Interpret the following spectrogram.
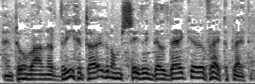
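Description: An actor with a Flemish accent playing a polite, patient police commissioner in a radio drama, speaking courteously and with some hesitation. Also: male voice, mid-range voice, animated, moderate pace, vocal fry, warm tone.

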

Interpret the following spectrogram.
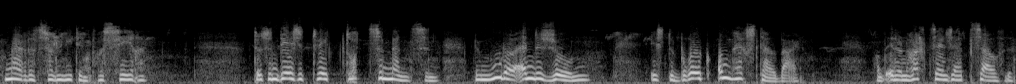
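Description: A husky, imperious gentlewoman. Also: medium pitch. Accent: Netherlands Dutch. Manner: curt, haughty, clipped and formal. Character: cold, imperious young gentlewoman. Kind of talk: radio drama acting. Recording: muffled old radio drama recording.

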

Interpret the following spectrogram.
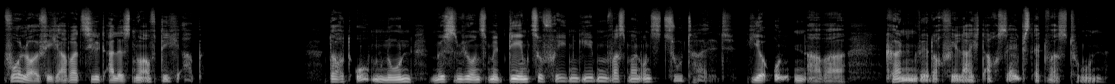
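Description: An actor playing a brooding male storyteller in a literary radio play, deliberate and expressive in his delivery. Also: medium pitch, gravelly, no echo, studio quality. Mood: brooding, guarded hope.

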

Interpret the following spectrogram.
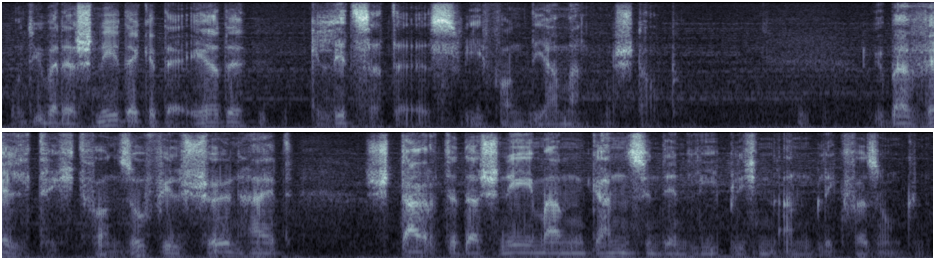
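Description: A man with a gravelly voice narrating a scripted fairy tale for children as a storyteller. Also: deep voice, bright, forceful tone.

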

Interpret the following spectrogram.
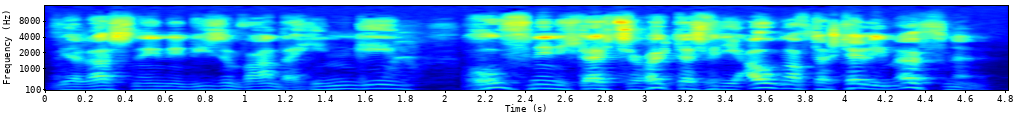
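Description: An actor playing an earnest, puzzled courtly gentleman confidant in a classical German radio drama, speaking formally and urgently. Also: mid-range voice, expressive, fast, slight background noise. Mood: pained, urgent.

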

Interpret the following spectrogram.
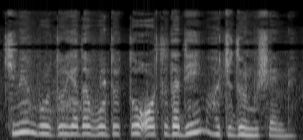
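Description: A woman's voice: mid-range voice, rapid-fire, muffled recording, a crowd in the background, lightly acted. An actress playing a defiant, resolute young village woman orphaned and grieving, in an earnest, declamatory radio-theatre style. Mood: bitter, resolute.

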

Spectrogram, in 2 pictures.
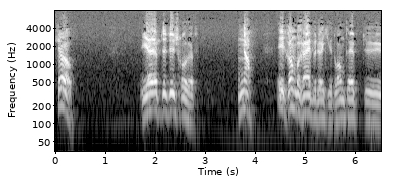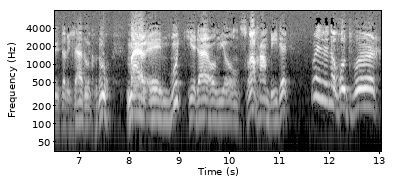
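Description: An actor in an old radio drama playing a grumbling, blustering older boss, gruff but fair, who hesitates and interrupts. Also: male voice, medium pitch, lively intonation, unhurried, full character voice. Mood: gruff, puzzled. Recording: old radio play recording.

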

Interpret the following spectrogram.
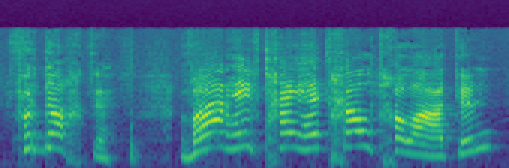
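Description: A bossy Amsterdam woman from a radio comedy. Her voice is high, bright and forceful. She takes charge with mock-official, sharp-tongued authority. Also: very animated, takes it slowly, heavily acted. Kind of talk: 1980s comic radio drama acting.

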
